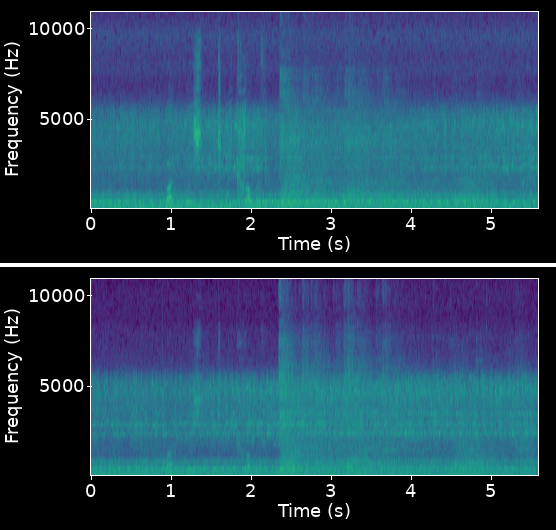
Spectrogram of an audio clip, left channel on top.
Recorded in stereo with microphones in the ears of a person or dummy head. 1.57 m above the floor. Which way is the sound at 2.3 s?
80° right.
